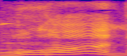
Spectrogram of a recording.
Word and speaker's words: Wuhan: Wuhan? – Wuhan.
